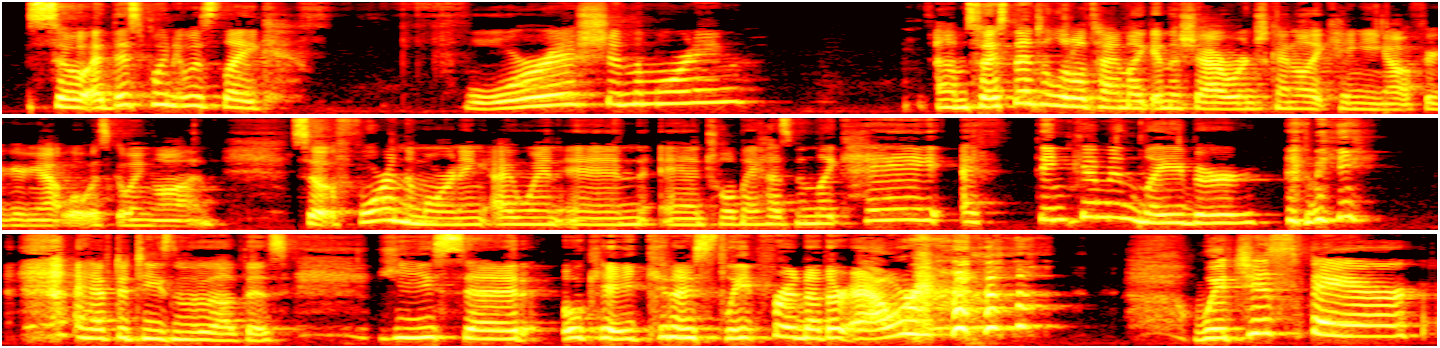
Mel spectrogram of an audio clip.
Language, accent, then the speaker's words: English; Greenville, United States; moved away; I grew up in Greenville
